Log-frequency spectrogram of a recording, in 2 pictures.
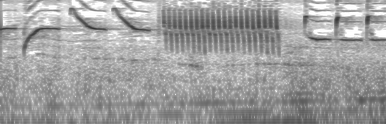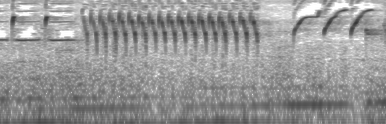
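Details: Canary song meant to lure young canaries into singing: short sections of curved whistles, a buzzy trill, rapid pulsed rolls and clipped notes, over a faint low hum in the background.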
